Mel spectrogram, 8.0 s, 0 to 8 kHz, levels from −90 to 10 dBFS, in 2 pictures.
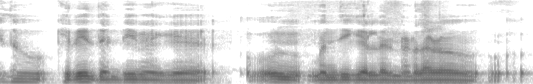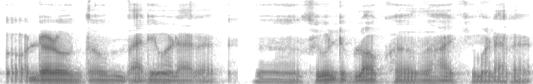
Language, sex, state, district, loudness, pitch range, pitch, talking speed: Kannada, male, Karnataka, Dharwad, -35 LUFS, 80-95 Hz, 85 Hz, 125 wpm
